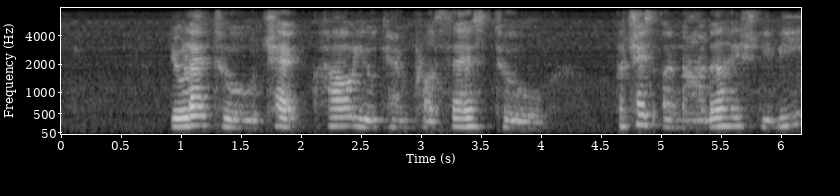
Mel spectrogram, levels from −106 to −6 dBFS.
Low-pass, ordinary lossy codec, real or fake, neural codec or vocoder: 7.2 kHz; none; fake; vocoder, 22.05 kHz, 80 mel bands, HiFi-GAN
